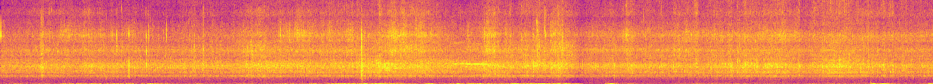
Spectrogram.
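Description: Fast, high-water whitewater river rushing and churning steadily around a kayak, swelling and easing. A low rumble of wind buffeting the action camera's microphone runs underneath.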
